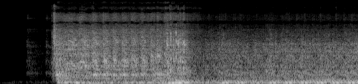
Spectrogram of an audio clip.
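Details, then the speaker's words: 1986 Ford F-150 XLT, first start after swapping in a 7.3L IDI diesel from a box truck, on a temporary straight-pipe exhaust: the diesel lights off at once and settles into a steady, even idle clatter with no misses. "all right and just like that she is alive now granted this was the first movement it's done"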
